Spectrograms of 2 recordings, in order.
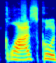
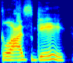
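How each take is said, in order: First: Glasgow is said with a North American pronunciation. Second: Glasgow is said with a British pronunciation. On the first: "Americans and Canadians say Glasgow" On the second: "do you say Glasgow?"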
